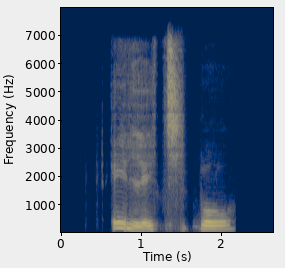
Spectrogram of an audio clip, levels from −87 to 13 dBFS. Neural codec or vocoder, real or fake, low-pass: codec, 16 kHz, 1 kbps, FunCodec, trained on Chinese and English, 50 frames a second; fake; 7.2 kHz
